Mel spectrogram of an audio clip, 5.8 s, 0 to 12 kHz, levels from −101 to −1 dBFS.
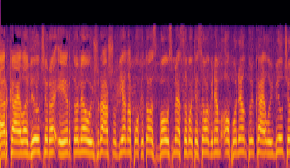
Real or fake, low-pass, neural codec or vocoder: real; 7.2 kHz; none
